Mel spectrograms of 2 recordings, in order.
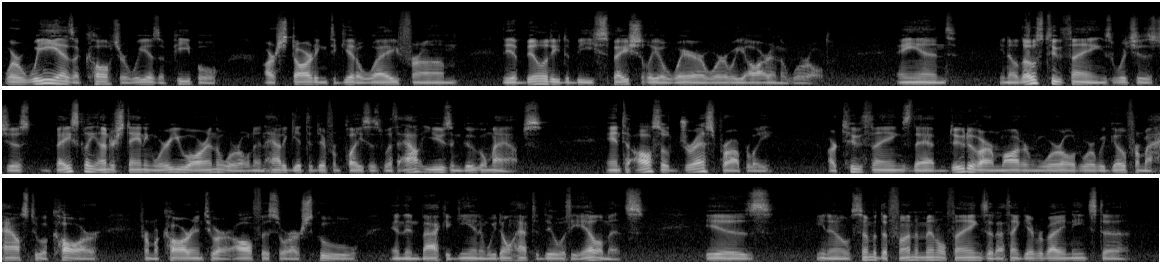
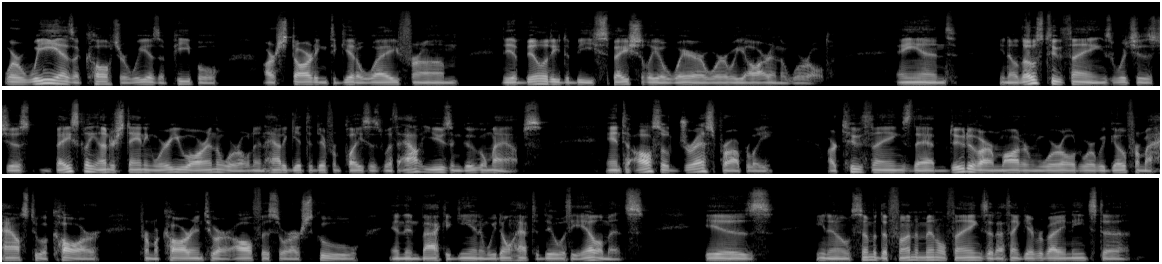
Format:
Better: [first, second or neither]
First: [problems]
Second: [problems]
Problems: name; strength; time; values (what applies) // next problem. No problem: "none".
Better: second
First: hiss; faint; throughout; 25 dB below the speech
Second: none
